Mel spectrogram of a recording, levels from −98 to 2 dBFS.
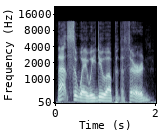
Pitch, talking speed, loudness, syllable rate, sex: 125 Hz, 265 wpm, -15 LUFS, 5.0 syllables/s, male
